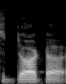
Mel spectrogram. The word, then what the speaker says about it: daughter: And laughter, cough both have the sound of f. But this is daughter. H, G, H are both silent here.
